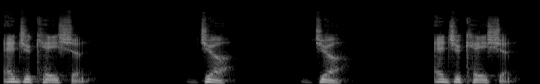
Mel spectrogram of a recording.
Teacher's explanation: Spanish native speakers almost always pronounce this education but it's education the D is actually pronounced like a j so I like to call this the hidden J sound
